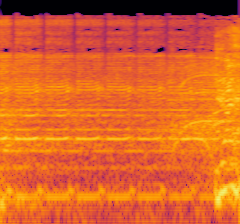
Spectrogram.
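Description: Live pop music through an arena sound system coming to an end: the bass drops away and a held chord fades out, with the hall's echo behind it.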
